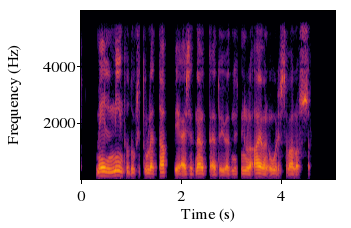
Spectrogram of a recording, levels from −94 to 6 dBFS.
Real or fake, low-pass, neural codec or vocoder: real; 5.4 kHz; none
